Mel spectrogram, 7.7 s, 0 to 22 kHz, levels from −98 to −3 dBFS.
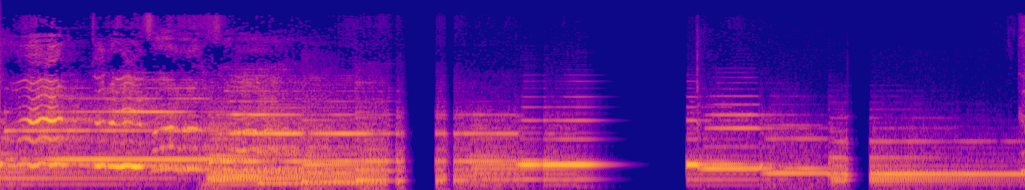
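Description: From 2.90 to 3.41 s the music shows repeated stalls (stutter): four brief holds, the longest 66 ms, where the last sound is drawn out before playback catches up. They fill about a quarter of that half-second. Unlike a single freeze, the effect is a choppy, dragging stumble.

Overlapping it, from 3.02 to 3.27 s, comes a call audio freeze: the music hangs for about 250 ms and fades to silence for 170 ms. Further freezes follow at 3.94 to 4.08 s (130 ms, a held sound with no silence), 4.33 to 5.16 s (815 ms, silent for 410 ms) and 6.35 to 6.53 s (173 ms, 80 ms silent). Each is one longer hang that likely comes from packets held up long enough to empty the jitter buffer. The music then resumes exactly where it stopped, so a gap is inserted and nothing is lost.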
